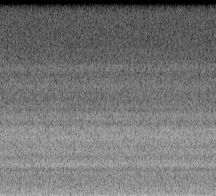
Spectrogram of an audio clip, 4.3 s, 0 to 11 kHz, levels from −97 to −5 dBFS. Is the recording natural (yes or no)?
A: yes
